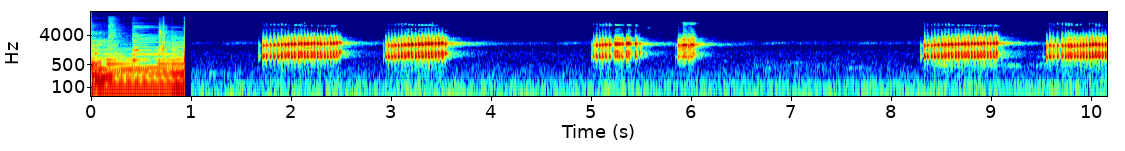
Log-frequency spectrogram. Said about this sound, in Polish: Potem było słychać kumkanie żaby.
